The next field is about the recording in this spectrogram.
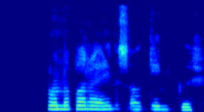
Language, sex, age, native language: Icelandic, female, 9, Icelandic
